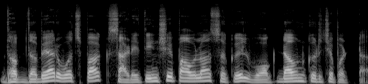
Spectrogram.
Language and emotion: Goan Konkani, neutral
